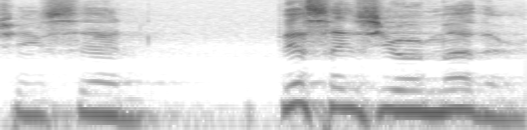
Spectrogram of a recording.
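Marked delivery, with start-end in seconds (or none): 1.4-2.5 mock loud, stern, angry motherly voice. Retelling a phone call from his mother: imitating mother's angry tone. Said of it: "in just that angry a tone".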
